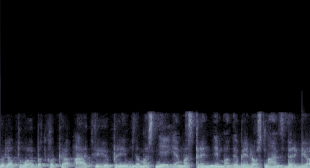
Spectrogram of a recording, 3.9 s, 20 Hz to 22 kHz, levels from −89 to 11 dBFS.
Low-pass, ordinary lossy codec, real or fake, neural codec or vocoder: 7.2 kHz; AAC, 48 kbps; real; none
